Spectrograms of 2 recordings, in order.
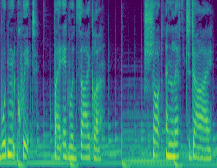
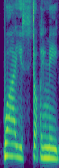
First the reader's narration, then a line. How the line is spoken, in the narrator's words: growled the man behind the wheel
